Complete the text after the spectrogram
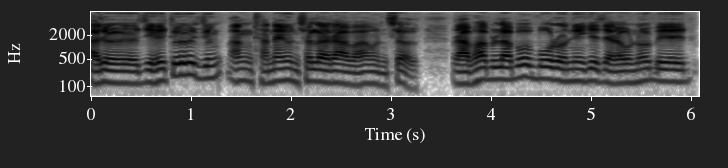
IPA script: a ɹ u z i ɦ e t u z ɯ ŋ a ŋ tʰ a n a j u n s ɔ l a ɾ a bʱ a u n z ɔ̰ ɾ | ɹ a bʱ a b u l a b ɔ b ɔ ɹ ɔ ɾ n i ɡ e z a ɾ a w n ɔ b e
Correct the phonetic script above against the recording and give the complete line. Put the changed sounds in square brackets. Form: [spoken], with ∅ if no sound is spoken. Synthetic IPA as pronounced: a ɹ u z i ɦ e t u z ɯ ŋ a ŋ tʰ a n a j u n s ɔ l a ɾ a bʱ a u n [s] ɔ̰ [l] | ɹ a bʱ a b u l a b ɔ b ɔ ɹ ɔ [∅] n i ɡ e z a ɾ a w n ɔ b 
